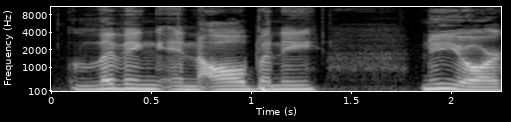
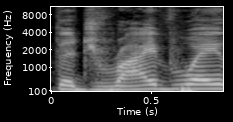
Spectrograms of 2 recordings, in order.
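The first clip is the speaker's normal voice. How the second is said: ordinary delivery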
